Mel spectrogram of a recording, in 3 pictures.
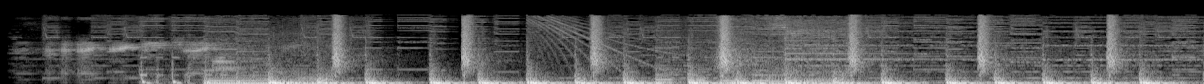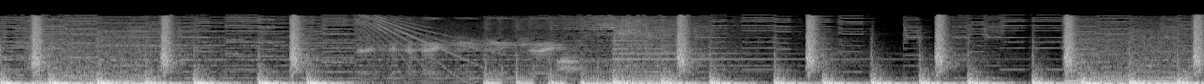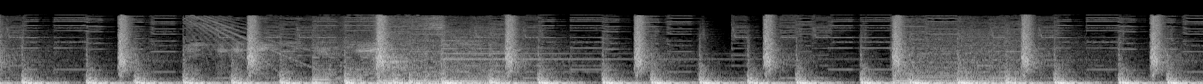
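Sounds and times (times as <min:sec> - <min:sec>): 
hip hop rap beat instrumental: 0:00.1 - 0:36.1.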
